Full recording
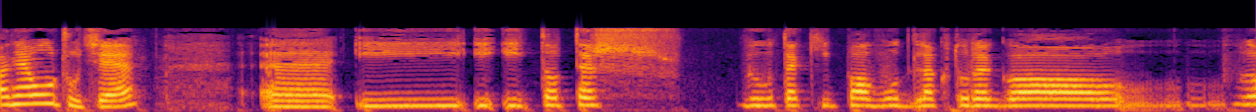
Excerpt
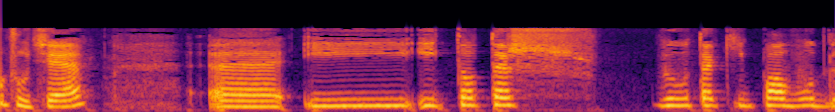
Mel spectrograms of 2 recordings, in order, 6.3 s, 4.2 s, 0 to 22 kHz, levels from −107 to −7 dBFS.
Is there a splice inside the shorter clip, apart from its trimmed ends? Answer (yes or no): yes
